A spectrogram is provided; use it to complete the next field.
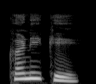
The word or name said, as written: ಕುನಿಕೆ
